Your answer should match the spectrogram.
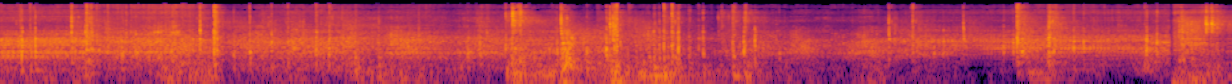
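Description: Skateboard wheels rolling steadily over a skatepark's concrete floor. Several sharp clacks of the board cut through at intervals.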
